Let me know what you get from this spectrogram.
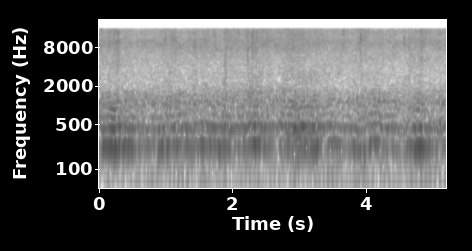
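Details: Honey bees flying at a beehive entrance, recorded by a beekeeper sitting before the hive: a dense, steady, low droning hum with a second band just above, swelling and easing gently throughout.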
